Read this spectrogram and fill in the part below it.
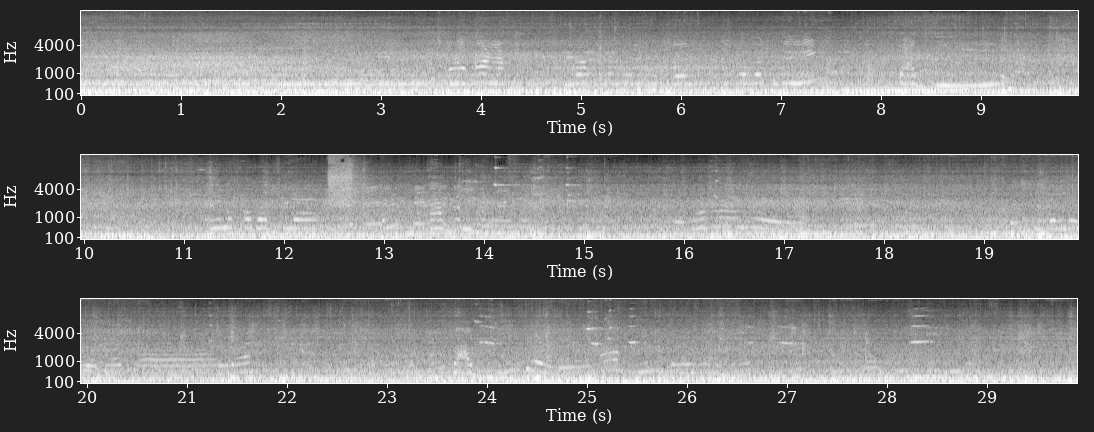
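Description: A passenger train rumbles past on the tracks, its wheels clattering steadily.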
